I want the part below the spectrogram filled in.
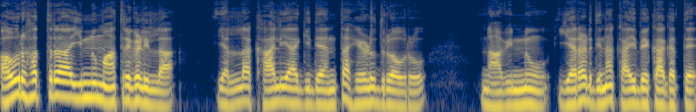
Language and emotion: Kannada, sad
